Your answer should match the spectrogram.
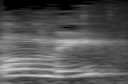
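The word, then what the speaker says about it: Olney: euh vous allez sur Internet et vous tapez onne donc onne c'est le nom d'une ville anglaise ça s'écrit comment o l n e y voilà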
